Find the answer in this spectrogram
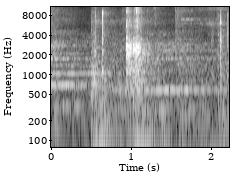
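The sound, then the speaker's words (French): Six dice rattle and clack across a table during a Degenesis tabletop role-playing session: faint, hard little clicks and thunks in a few quick clusters, with no talk over them. “Ouais, je vais dépenser un petit point en plus. Du coup, je lance 6 dés.”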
